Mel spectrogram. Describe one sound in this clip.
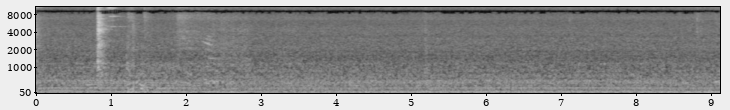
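A bus engine rumbles steadily inside the cabin.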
